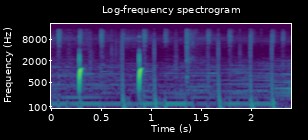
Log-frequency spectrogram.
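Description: Quiet background music with two short rising pop sound effects, about 0.6 s apart, used as editing accents while on-screen text appears.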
